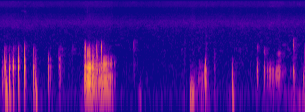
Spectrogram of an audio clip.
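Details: Gurgling, bubbling stomach noises, a run of short pops then a longer churning gurgle and scattered clicks, during digestion some time after eating cake: normal bowel sounds (borborygmi).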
